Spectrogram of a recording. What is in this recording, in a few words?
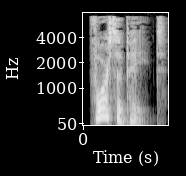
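"forcipate", en, uk British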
